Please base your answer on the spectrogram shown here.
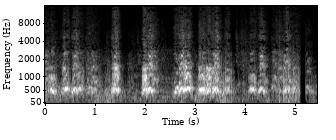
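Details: Jindo dogs, Song Baekgu and his brothers at a Jindo island kennel, bark in irregular clusters, loud overlapping yelps alternating with quieter gaps and a short clipped yap at the end.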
